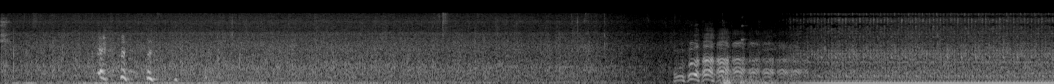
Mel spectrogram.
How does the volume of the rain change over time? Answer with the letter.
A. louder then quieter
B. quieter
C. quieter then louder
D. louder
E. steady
B.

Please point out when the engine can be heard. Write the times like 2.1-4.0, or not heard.
7.8-10.5.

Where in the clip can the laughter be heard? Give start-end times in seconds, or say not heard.
0.9-1.8, 6.7-8.1.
